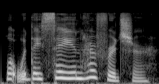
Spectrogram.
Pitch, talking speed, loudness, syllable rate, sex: 240 Hz, 225 wpm, -15 LUFS, 6.9 syllables/s, female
